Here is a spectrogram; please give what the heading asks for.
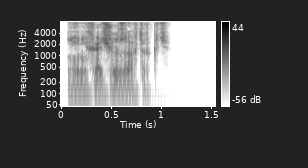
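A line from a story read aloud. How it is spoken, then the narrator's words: Grumbled. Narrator (Russian): буркнул Астарот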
